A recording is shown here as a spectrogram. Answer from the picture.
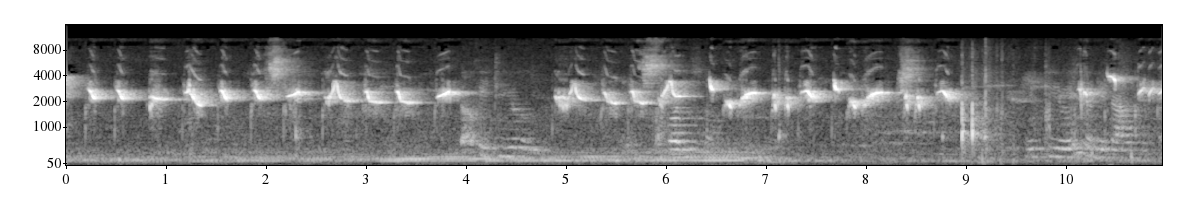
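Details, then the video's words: Oriental magpie-robin in ngobra song, repeating a bright rising whistled note about every half second in quick runs, broken by a buzzy rattling passage, over a low background hum. "KACER POCIKU NGOBRA NGOBRA"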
